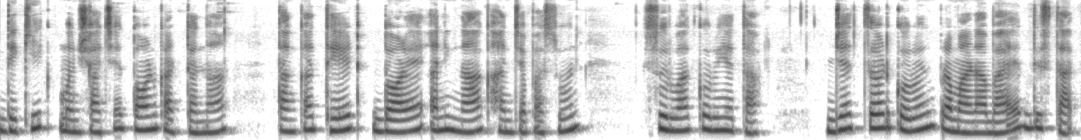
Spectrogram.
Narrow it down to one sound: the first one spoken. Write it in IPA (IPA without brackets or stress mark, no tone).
d̪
